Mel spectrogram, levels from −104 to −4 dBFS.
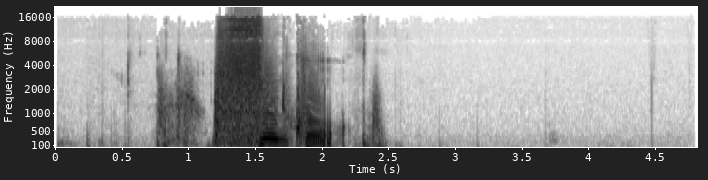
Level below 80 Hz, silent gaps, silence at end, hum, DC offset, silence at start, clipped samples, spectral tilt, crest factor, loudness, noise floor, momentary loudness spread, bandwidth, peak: -42 dBFS; none; 2.35 s; none; under 0.1%; 0.75 s; 0.2%; -3 dB/octave; 16 dB; -8 LUFS; -65 dBFS; 25 LU; over 20 kHz; 0 dBFS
